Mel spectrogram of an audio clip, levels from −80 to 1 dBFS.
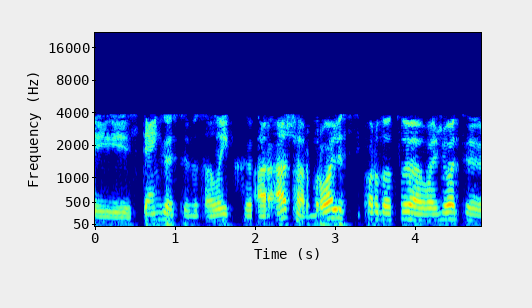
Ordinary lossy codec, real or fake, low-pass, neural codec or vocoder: AAC, 16 kbps; real; 7.2 kHz; none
